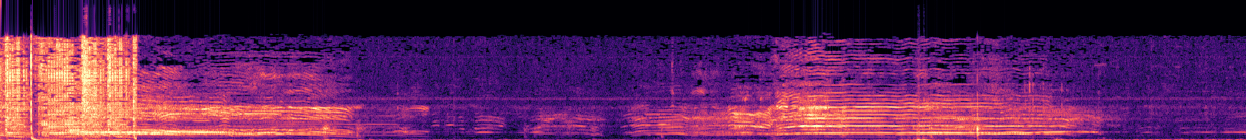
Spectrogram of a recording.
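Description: A crowd of young men and women shouts and cheers loudly outdoors.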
